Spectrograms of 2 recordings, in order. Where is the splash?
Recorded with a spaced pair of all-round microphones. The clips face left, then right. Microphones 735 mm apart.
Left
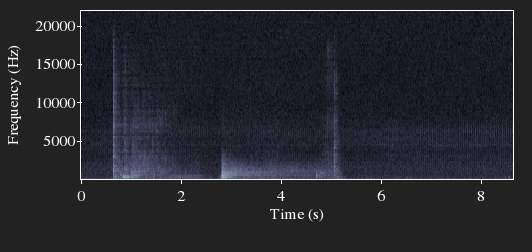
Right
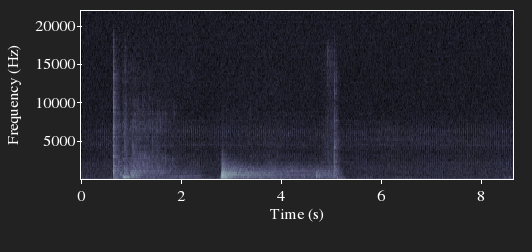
30° right (ahead or behind), 2 m.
